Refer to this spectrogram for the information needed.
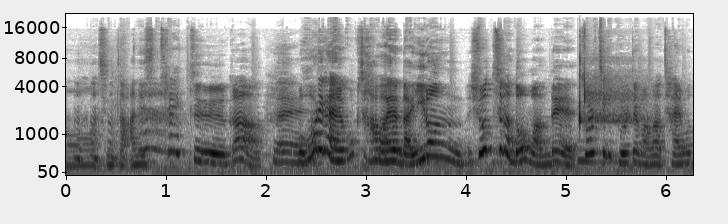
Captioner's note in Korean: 웃음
